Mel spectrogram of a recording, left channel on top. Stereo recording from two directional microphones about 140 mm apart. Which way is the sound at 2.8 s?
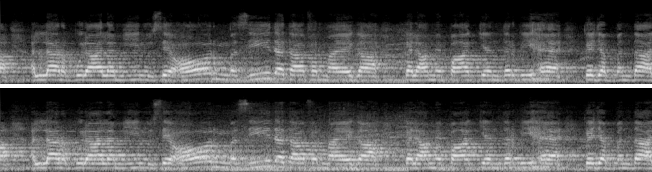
55° left (ahead or behind).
